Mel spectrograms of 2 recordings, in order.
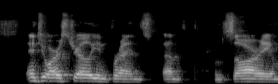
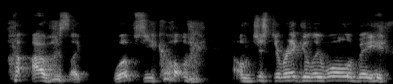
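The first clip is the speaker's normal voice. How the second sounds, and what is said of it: Bad put-on Australian accent. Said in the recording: “back to the Australian thing ... I'm working on my accent. ... That is so bad.”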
